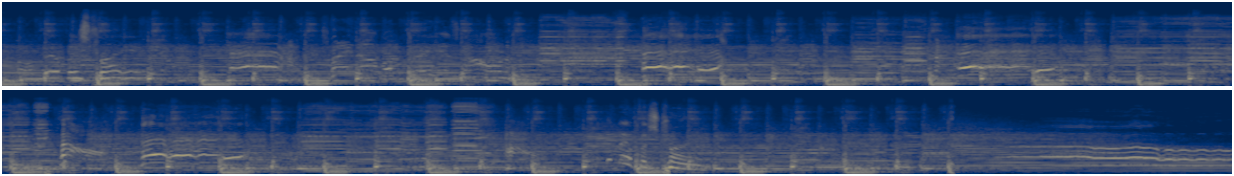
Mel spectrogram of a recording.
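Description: A woman singing a rock song with a Fender semi-hollow electric guitar over a steady low beat. About two seconds before the end the beat drops out, leaving a held guitar chord and a sustained sung note ringing.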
